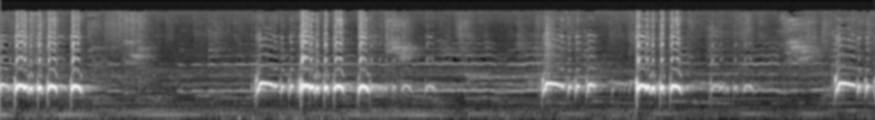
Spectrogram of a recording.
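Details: Local zebra doves from Kuningan, West Java, caged and hoisted up a pole, cooing loudly in a duet of big-voiced versus crystal-voiced birds: three bubbly rolling coo phrases near one pitch, a steady faint tone between them.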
